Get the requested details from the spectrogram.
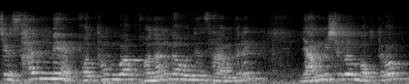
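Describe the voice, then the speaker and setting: A man talks with ordinary pitch variation. The room echo is audible, and there is noticeable background noise. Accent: Gyeongsang. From Gyeongsang province, Korea. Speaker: pastor. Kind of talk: sermon.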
